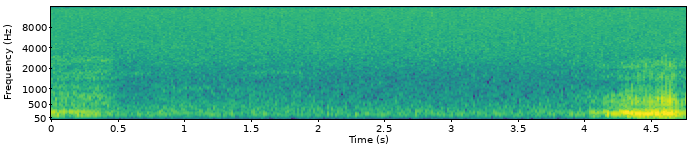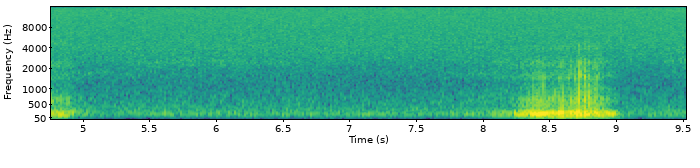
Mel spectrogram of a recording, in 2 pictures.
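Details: Sleeping mother snoring, with low, rough snores and quiet pauses between them, about 15 a minute in a quiet room.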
